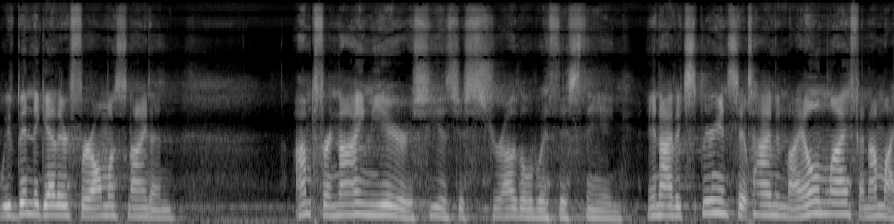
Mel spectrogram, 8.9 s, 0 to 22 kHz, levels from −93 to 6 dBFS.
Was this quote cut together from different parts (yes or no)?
yes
